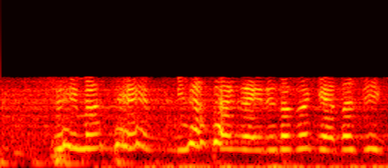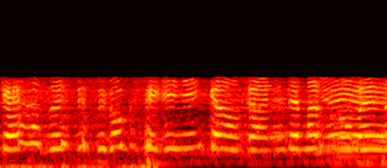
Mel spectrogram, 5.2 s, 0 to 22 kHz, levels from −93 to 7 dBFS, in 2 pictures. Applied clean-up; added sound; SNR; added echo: none; Hiss / Insect; 19 dB; reverberation time 0.2 s.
